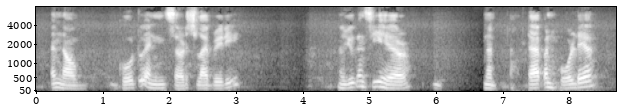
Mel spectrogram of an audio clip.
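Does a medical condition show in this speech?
No.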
